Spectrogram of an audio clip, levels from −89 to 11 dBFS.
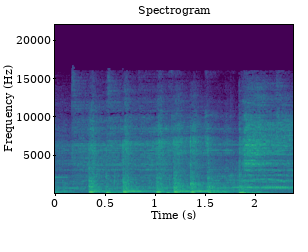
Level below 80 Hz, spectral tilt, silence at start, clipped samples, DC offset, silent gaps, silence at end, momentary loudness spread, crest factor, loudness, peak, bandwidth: -38 dBFS; -3.5 dB/octave; 0 s; under 0.1%; under 0.1%; none; 0 s; 4 LU; 16 dB; -25 LUFS; -10 dBFS; 16.5 kHz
